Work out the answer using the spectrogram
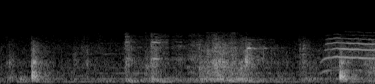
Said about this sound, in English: It's a nice cat you got there. Siamese? A little bit, yeah. It's my wife's.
